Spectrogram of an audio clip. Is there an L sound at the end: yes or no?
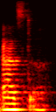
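no. It ends in a plain vowel with no L.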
